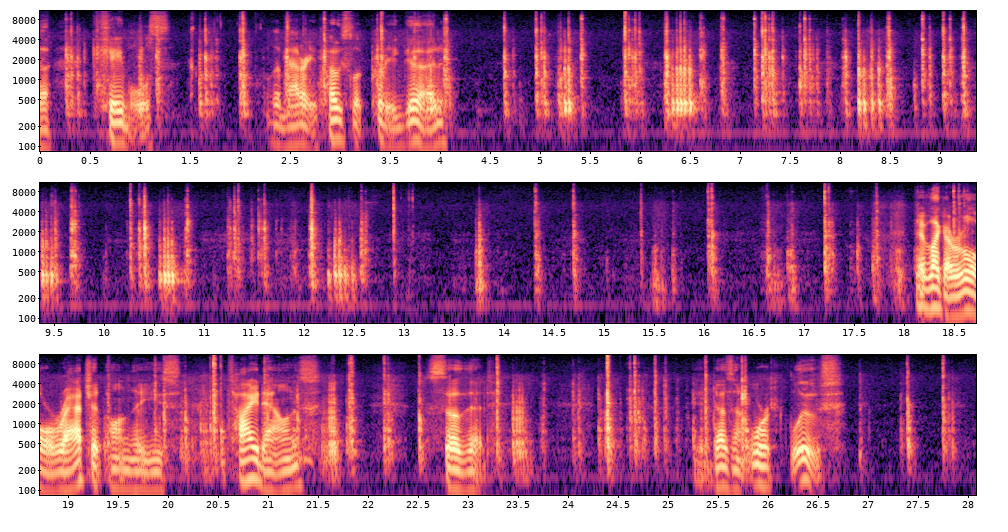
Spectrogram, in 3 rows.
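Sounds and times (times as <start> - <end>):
ratchet clicking: 0.2 - 13.1.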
